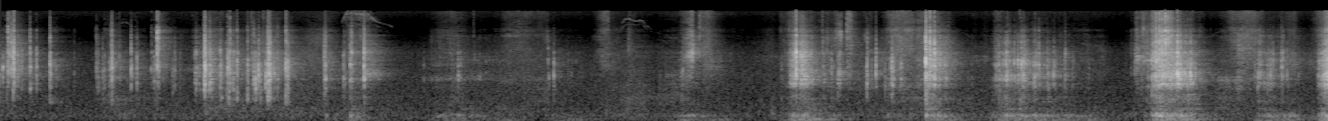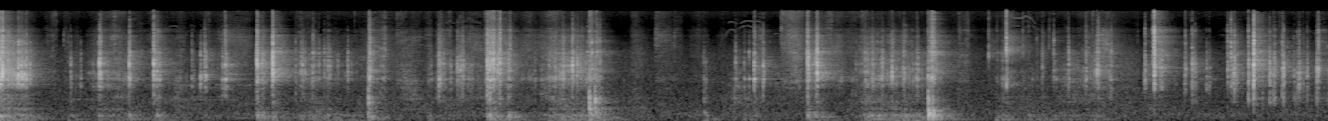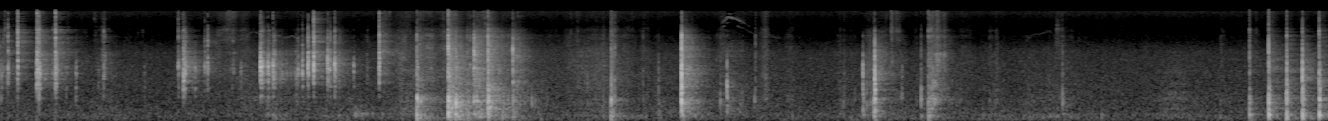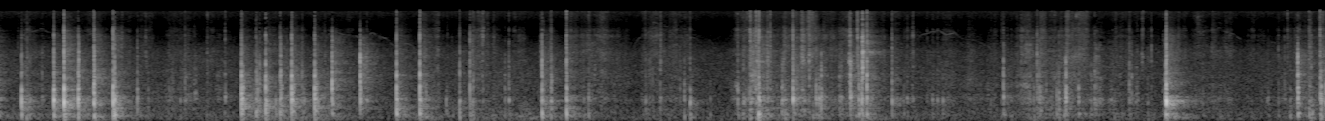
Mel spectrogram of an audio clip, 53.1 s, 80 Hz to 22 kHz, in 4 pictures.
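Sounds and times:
toy car clicking and rattling: 0.0s - 3.9s, 20.6s - 27.7s.

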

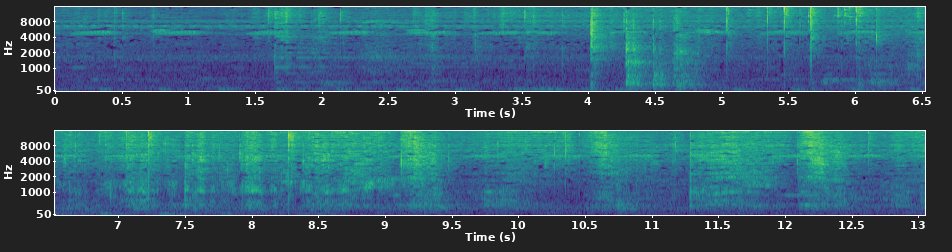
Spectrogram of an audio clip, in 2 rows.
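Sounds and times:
metal spatula scraping a pan: 1.6s - 3.0s, 6.2s - 13.0s
hot oil sizzling: 1.6s - 13.0s.

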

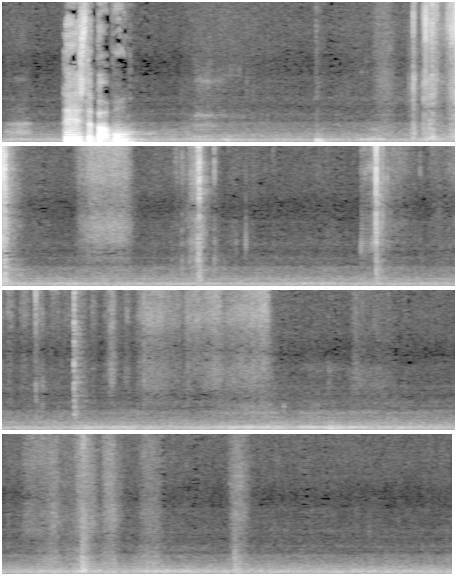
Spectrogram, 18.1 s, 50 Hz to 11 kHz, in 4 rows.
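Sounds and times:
soft rustling of paper: 3.7s - 7.0s, 8.1s - 11.9s.

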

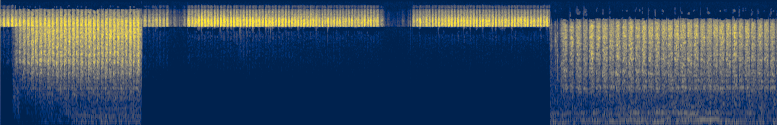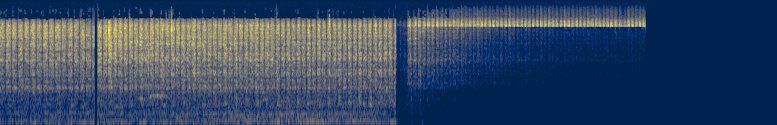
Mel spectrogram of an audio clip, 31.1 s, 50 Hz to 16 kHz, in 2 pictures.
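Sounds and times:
sandpaper scraping rusty metal: 0.2s - 2.8s, 11.0s - 24.7s.

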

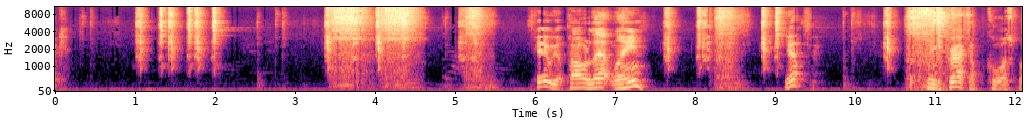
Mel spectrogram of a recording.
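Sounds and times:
small electric motor whirring: 3.4s - 5.5s.

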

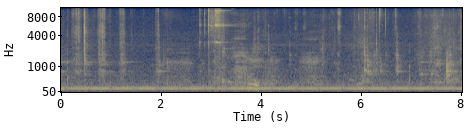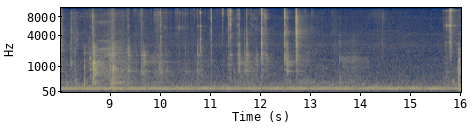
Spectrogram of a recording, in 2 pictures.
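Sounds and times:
steady low hum: 0.0s - 16.0s
metallic clicks and clinks: 2.8s - 3.4s, 15.7s - 16.0s.

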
